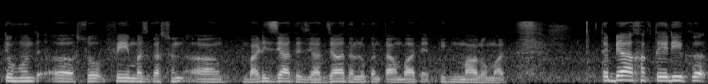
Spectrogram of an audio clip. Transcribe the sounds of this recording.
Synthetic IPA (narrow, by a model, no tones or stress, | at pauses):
t̪uɦund̪sofeːmɐsɡɐsʰunbɐɽizʲjaːd̪ɐzʲjaːd̪zʲjaːd̪alukɐnt̪aːmbaːt̪et̪iɦind̪maːluːmaːt̪ | t̪ɐbʲjaːkʰɐkt̪ɐːɾiːk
